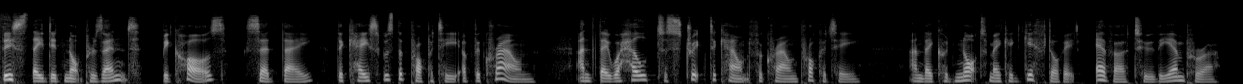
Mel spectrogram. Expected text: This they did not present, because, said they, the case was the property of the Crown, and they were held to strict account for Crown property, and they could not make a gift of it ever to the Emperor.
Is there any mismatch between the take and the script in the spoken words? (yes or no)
no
